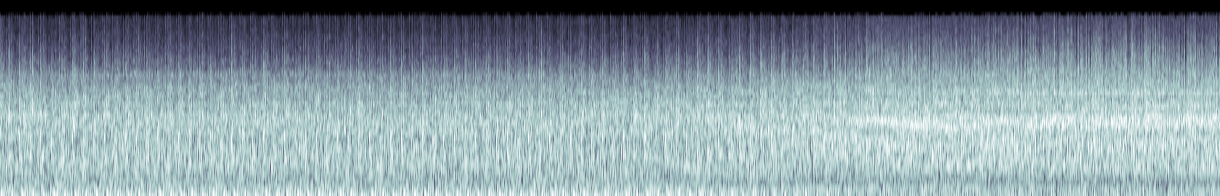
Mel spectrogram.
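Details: Single-cylinder diesel idling unloaded before rice-husk grinding: loud steady thump with a sharp puffing chuff at the air filter. Broken inner intake and exhaust valve springs can't close the valves, so intake air leaks. Heavy exhaust smoke also suggests worn piston rings and low compression.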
